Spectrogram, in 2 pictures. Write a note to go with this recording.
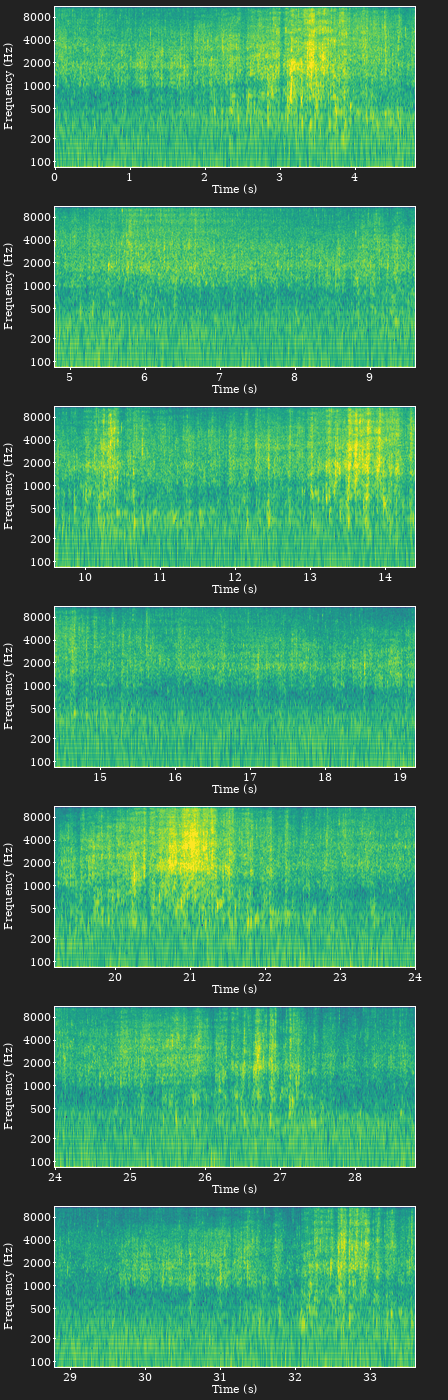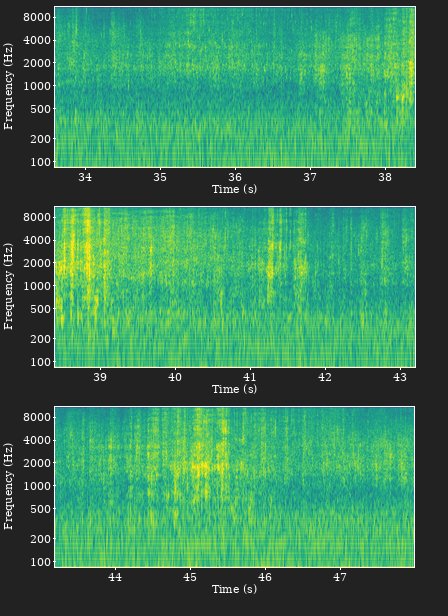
Amble Pier ... pattering waves ... a structure under the pier separates a lagoon from the main stream of water ... incoming waves produce this skipping effect by lapping the metal stancheons ... two fishing boats disrupt the pattern ... then it returns ... recorded using a parabolic reflector ... just fascinated by this ...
